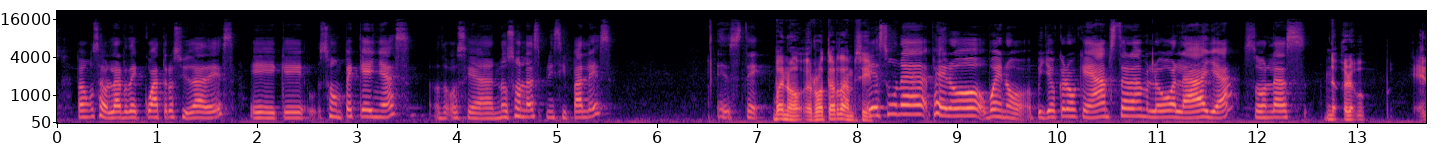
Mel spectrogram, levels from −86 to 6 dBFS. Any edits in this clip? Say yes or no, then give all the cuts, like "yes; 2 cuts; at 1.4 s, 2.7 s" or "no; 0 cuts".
yes; 3 cuts; at 1.8 s, 11.8 s, 12.6 s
